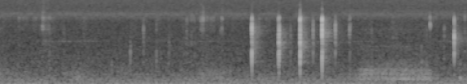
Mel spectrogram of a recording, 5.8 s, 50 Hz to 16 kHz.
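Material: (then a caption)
Rubber. A stiff, hardened rubber metering diaphragm from a Stihl 023 chainsaw carburetor is flexed, giving a few quiet, sharp, crackling clicks over a faint hiss. The diaphragm is no good because it needs to be very flexible.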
